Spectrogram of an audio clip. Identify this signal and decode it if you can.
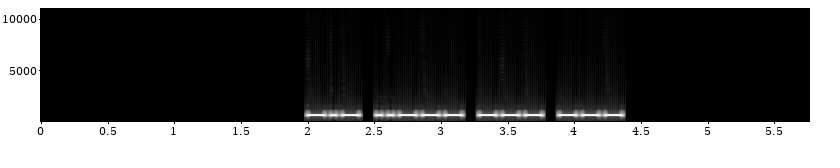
Morse code, heard as a keyed tone, about 28 wpm, 700 Hz. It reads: K2OO
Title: USA Call Signs - 4 Characters - Repeated 2x - 28wpm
